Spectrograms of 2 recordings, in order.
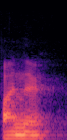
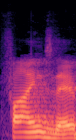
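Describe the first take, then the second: First: The D and TH sounds are almost dropped. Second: The D and TH sounds are fully pronounced.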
